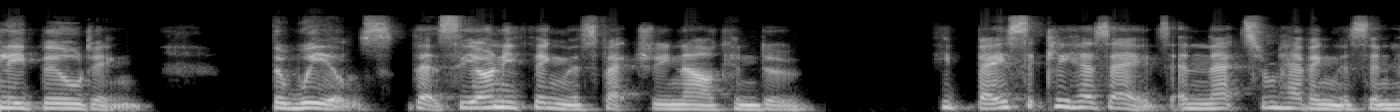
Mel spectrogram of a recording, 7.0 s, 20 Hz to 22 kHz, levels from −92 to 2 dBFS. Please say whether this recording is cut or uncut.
uncut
